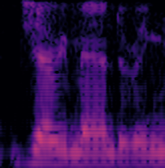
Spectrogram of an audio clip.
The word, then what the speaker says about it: gerrymandering: Always pronounced it gerrymandering. Maybe it's Gary. Yeah, so has half the free world. But it is, in fact, Gary.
